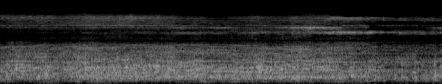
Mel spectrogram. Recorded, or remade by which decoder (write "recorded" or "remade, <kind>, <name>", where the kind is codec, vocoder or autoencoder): remade, codec, SNAC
